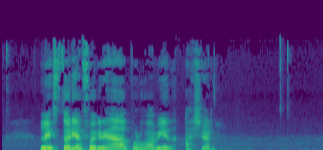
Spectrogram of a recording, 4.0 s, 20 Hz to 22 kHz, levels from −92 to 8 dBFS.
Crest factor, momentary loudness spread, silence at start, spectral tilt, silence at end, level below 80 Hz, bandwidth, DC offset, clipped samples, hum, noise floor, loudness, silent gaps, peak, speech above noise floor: 18 dB; 12 LU; 0.5 s; -3 dB/octave; 1.35 s; -60 dBFS; 16.5 kHz; under 0.1%; under 0.1%; none; -53 dBFS; -19 LUFS; none; -4 dBFS; 34 dB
